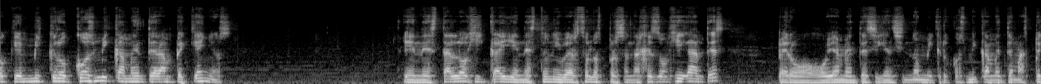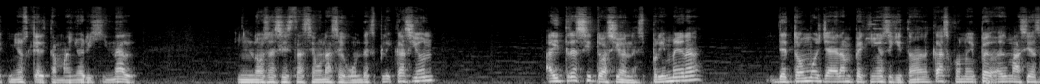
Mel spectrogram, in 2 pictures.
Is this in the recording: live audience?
no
